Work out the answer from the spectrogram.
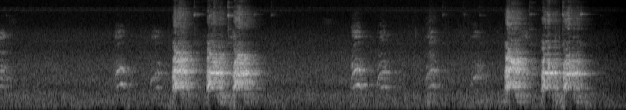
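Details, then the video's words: Golden Retriever puppy answering barking: soft yips building to loud ringing barks in groups of three, a quieter pair mid-way, then another strong triple of barks before fading out. "Golden retriever puppy reaction on sound of barking"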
